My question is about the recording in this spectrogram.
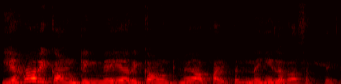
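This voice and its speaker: A woman teaching a lecture, spelling words out letter by letter and drawing out syllables slowly, with an Indian English accent on English words. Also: fairly high pitch, darkish tone. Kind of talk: classroom lecture.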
